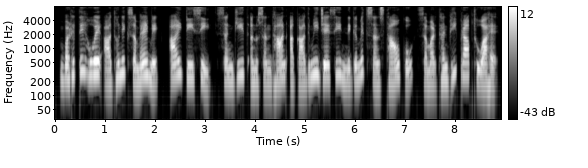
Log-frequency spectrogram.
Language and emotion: Hindi, neutral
